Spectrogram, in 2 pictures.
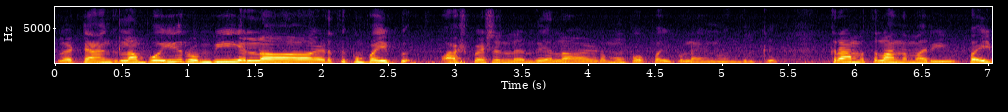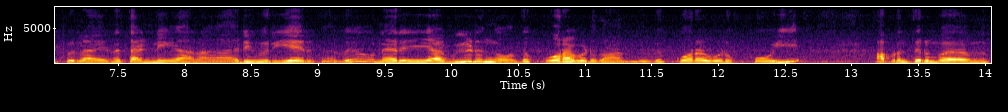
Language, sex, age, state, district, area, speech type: Tamil, female, 45-60, Tamil Nadu, Cuddalore, rural, spontaneous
